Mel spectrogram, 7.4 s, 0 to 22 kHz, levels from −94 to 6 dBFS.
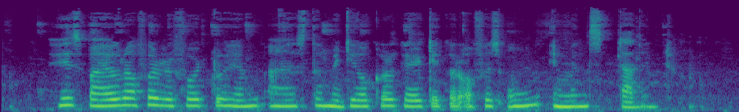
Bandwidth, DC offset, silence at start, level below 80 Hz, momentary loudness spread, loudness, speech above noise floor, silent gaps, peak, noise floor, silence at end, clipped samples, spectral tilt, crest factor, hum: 14.5 kHz; under 0.1%; 0.6 s; -54 dBFS; 7 LU; -20 LUFS; 32 dB; none; -8 dBFS; -51 dBFS; 0.45 s; under 0.1%; -7.5 dB/octave; 12 dB; none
